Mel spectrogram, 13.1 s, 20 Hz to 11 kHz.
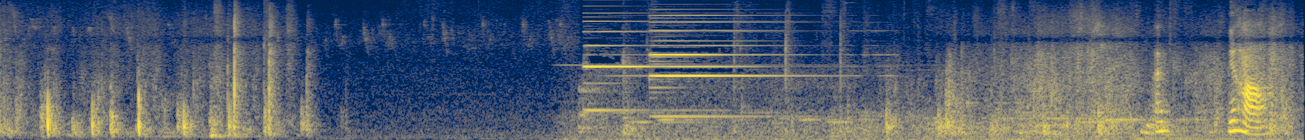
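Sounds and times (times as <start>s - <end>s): two-note electronic chime: 5.6s - 9.4s.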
